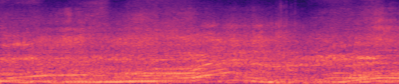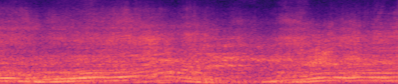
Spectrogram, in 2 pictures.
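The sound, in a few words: race cars warming up their tires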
